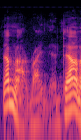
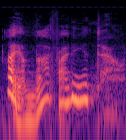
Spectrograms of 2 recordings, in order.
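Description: First: Said in the usual way. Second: A hushed whispered refusal. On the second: Retold or imitated. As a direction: whisper it, higher and much softer. Husband repeats refusal in joke.

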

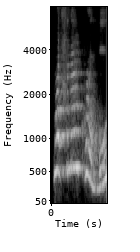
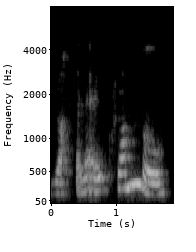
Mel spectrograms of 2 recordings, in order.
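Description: First: High, loud shriek of alarm; hammed-up storybook horror; horrified monster. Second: Slow, measured storybook threat; deliberate menace. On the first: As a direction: echo it in panicked disbelief. Gruffalo repeats it in horror. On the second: Acted. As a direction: savour the dish name, unhurried. Mouse delivers the threat.

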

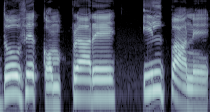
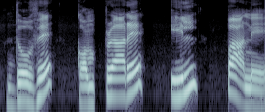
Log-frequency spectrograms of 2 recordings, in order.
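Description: First: Said in the usual way. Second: Dove, comprare, il, pane each set apart with small pauses; broken word by word. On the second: Shown as a demonstration. Teacher breaking the Italian phrase apart for students, word by word. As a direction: split the phrase into single words for the learner. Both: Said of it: "এখানে যদি আমরা ভেঙে ভেঙে বলি".

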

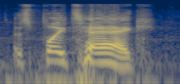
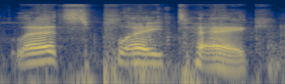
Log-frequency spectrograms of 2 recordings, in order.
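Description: First: Said in the usual way. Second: Let's play tag said very slowly; slow drawn-out taunt. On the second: Shown as a demonstration. Taunting an enemy in the game, slow drawn-out tease. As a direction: stretch it out teasingly.

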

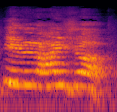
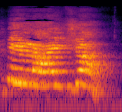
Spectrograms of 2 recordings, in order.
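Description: First: Heavenly call. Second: Slow, louder booming call from above; heavenly call. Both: Acted. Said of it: "a voice out of heaven, calling".

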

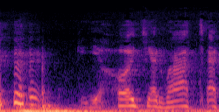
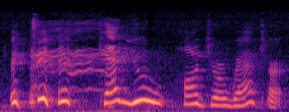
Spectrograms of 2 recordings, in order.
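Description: First: Slow, loud Glaswegian through a laugh; Glaswegian demonstration. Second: Very slow, loud, high mock Glaswegian; mock attempted accent. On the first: Shown as a demonstration. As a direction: show the proper Glasgow accent, drawn out. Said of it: "can you say it for me". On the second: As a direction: laughingly parody a bad Glaswegian accent. Mimics host's failed accent, laughing.

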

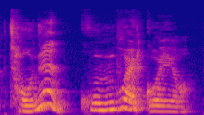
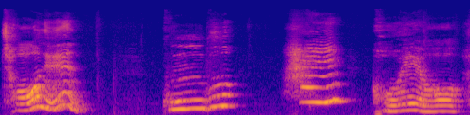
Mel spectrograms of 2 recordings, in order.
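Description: First: Said in the usual way. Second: Teacher spelling out "저는 공부할 거예요" in stretched pieces; word-by-word demonstration. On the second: Shown as a demonstration. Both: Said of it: "how can you say that".

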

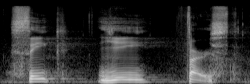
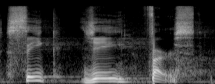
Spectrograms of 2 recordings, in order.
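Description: First: Stretched very slowly and lower; even slower, low. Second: Each word drawn out slowly; slow emphatic. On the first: Preacher repeating the verse to the congregation, drawn out low. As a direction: let it sink in, slowly and low. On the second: Preacher repeating his key verse, slow and weighty. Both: Shown as a demonstration.

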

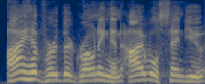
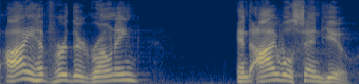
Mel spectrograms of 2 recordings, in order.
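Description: First: "I have heard their groaning" louder, with "have" hit hard, then "will" punched in "and I will send you"; louder emphatic repeat. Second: "I have heard their groaning" with the word "I" leaned on, then "and I will send you" with "I" pushed and falling at the end; stress on I. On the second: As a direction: press the word "I" in both halves. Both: Shown as a demonstration. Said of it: "a couple of phrases here that you need to catch".

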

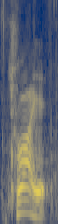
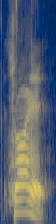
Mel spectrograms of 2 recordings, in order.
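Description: No difference in how they are said.

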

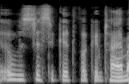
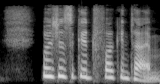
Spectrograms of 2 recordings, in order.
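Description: First: Said in the usual way. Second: High, gushing delight; excited. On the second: Real, not acted. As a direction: rave about a great night. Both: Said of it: "I'm telling you".

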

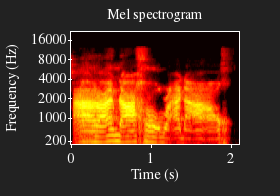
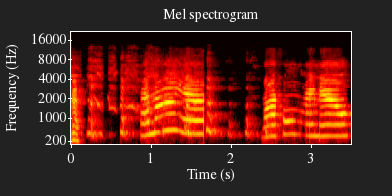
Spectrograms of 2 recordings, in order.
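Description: First: Low, slow croaking frog; drawn-out guttural frog voice; throaty frog voice. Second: Very high cartoon frog greeting; high-pitched frog impression; Kermit the Frog. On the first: Acted. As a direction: leave the greeting as a slow, deep frog. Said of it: "lowering your voice into your throat". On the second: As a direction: play a squeaky puppet frog on voicemail. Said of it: "all in a frog voice".

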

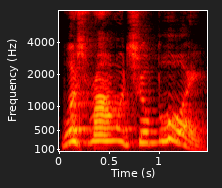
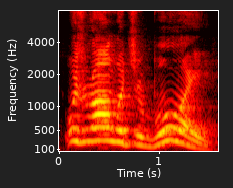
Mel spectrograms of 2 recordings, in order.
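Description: First: Slow, indignant replay of the question; puzzled friend. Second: Slow, raised, baffled question; puzzled friend. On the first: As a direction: savor the insult, slowly. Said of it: "He said that about me". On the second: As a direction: drag it out, bewildered. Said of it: "He said". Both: Retold or imitated.

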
